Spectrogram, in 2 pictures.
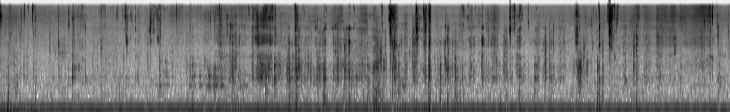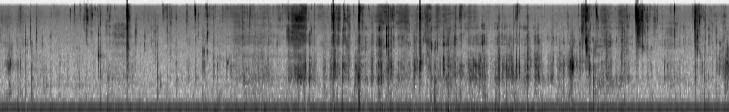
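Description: Close-miked chewing and biting of a McDonald's breakfast sandwich: soft wet chews with many irregular mouth clicks and smacks, over a steady low hum.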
